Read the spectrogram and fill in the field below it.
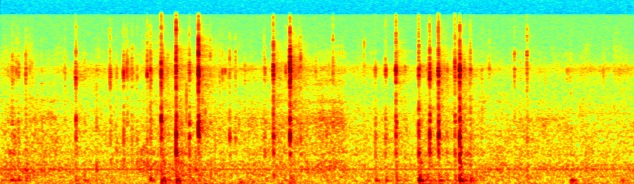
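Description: Keys clatter as a man types on a laptop keyboard.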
